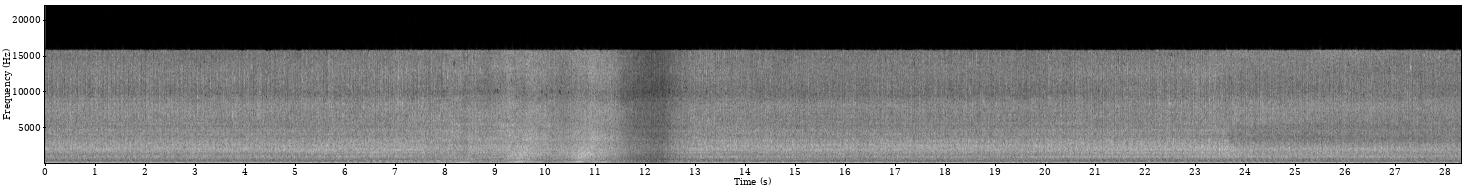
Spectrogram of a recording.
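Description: Chrysler 440 Six Pack big-block V8 idling unloaded on an engine test stand. It is revved twice in quick succession, about nine and eleven seconds in, then settles back to a steady idle.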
